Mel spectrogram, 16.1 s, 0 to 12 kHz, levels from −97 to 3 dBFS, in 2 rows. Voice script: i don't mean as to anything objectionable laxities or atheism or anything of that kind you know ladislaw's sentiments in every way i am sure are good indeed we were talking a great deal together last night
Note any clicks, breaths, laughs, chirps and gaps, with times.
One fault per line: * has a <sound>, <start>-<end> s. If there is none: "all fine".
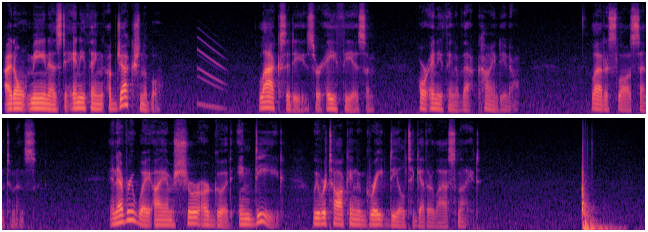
* has a chirp, 2.4-2.9 s
* has a thud, 15.3-15.9 s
